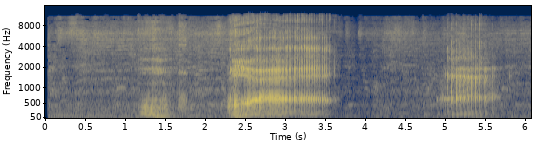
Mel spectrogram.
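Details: Girl burping on a live stream: a loud, drawn-out voiced burp mid-clip and a shorter one near the end, over background music and room noise.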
